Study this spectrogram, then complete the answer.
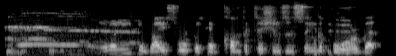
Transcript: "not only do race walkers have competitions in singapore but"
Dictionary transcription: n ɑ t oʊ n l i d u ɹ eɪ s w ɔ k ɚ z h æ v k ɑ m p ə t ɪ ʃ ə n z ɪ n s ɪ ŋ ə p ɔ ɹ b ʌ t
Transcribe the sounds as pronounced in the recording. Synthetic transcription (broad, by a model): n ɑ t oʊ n i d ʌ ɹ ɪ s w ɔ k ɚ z h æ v k ɑ m p ə t ɪ ʃ ə n z ɪ n s ɪ ŋ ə p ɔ ɹ b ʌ t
